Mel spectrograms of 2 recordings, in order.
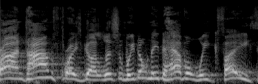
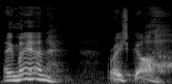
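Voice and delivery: ordinary delivery

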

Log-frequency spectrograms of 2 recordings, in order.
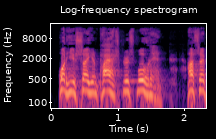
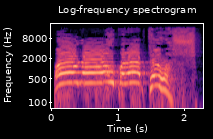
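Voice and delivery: high, loud cries for help; preacher's acted desperate wail; agonized screaming; 10 semitones higher, 4 dB louder, slower than usual. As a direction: holler it like the drowning begging to be let in. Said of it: "screaming and agony".

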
